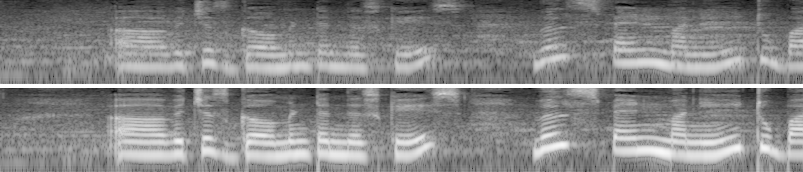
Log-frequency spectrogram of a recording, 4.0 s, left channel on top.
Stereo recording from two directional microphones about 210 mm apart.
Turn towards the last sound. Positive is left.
turn(degrees=-55)  # may be behind; listen again after turning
